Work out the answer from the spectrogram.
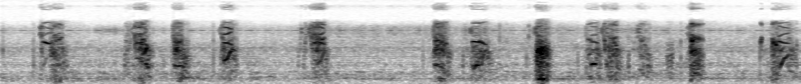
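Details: Early-morning black stork nest in Hungary with the female tending her chicks, live-stream camera; harsh wheezing squeals repeat in irregular pairs and runs, some with a whistled edge, fairly loud and close.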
